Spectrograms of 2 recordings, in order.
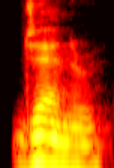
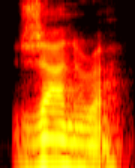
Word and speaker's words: genre: Gender. Gender. To jest nieprawidłowa wymowa tego słowa. Tak się je nie wymawia. Prawidłowa wymowa tego słowa powinna brzmieć. Genre. Genre.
